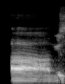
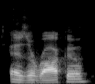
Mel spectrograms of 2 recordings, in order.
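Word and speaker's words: Ezeiruaku: whose last name I don't even attempt to pronounce. Ezaraku. So what's that? Ezaraku. Oh, is that how you say it? I've been wondering this whole time. Ezaraku.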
